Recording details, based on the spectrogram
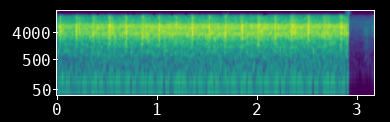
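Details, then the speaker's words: Second-gen Dodge Ram 1500 V8 at idle after reinstalling missing exhaust header bolts: sharp, regular puffing ticks about three per second over a rough idle; slightly quieter but headers still leaking. "But let's start it, see if it's any quieter. Bit better, but those headers are still shot."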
